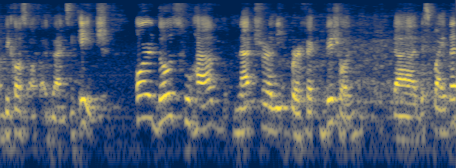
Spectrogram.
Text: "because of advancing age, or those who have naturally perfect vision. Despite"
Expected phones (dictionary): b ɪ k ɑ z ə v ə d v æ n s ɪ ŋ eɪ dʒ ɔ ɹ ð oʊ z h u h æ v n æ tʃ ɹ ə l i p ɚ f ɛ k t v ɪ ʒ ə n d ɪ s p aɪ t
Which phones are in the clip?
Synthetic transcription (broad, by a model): b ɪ k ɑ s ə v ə d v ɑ n s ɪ ŋ eɪ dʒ ɔ ɹ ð oʊ s h u h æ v n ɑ tʃ ɹ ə l i p ɚ f ɛ k t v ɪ ʃ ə n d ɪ s p aɪ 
